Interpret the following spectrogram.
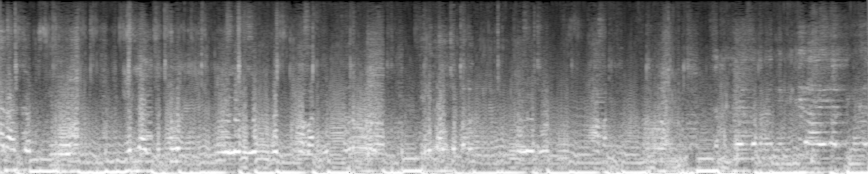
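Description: Loud Tierra Caliente regional dance music with a strong, steady low bass line under a busy melody.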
